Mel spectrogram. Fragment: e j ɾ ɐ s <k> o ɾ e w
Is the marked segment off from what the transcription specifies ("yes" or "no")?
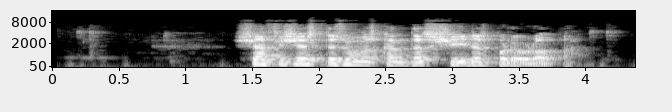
yes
